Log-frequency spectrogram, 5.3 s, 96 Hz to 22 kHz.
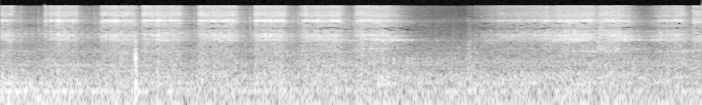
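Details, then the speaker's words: Treadmill DC drive motor run on 8.7 V DC with an off-centre armature shaft: light hissy rattle pulsing about twice a second; the uncentred rotation distorts IGBT output and heats the IGBT; fix is re-centring the armature on a lathe. "it's uncentral rotation it will cause to make more distortion in the igbt output that is here we can see and this vibration this noise it will continuously cause to heat up the igbt"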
